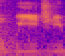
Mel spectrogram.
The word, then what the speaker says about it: Ouija: have us use the Ouija board. We should... And yes, I keep calling it that, even though I know that's not how it's technically pronounced. The curse of Ouija. You know, like W-E-E-G-E-E.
